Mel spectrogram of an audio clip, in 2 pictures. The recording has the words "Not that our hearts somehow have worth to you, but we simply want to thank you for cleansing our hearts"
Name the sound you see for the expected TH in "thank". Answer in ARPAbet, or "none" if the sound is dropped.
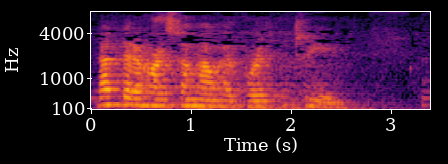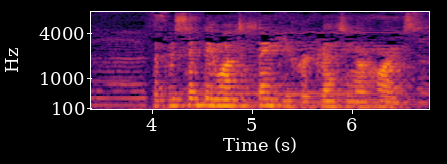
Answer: TH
